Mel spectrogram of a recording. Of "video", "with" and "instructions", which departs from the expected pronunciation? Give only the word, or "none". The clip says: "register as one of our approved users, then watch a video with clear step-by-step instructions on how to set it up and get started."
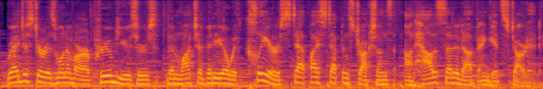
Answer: none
